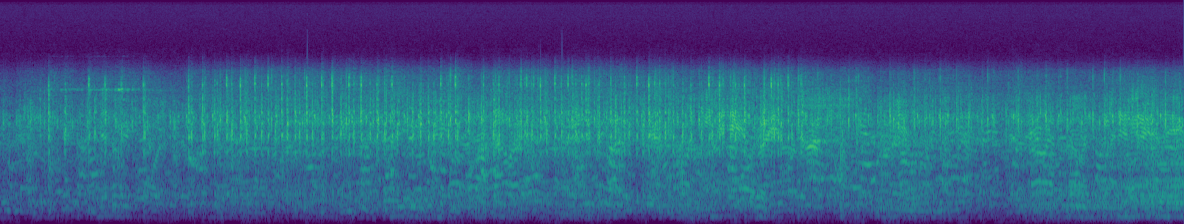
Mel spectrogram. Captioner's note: ticker tape machines clattering, overlapping indistinct voices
